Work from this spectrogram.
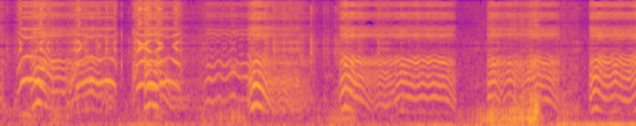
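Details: Whining French Bulldog puppies from Hungary: clusters of high, bending whimpers that swoop up and down, coming in bursts of two or three with short gaps, several voices overlapping.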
